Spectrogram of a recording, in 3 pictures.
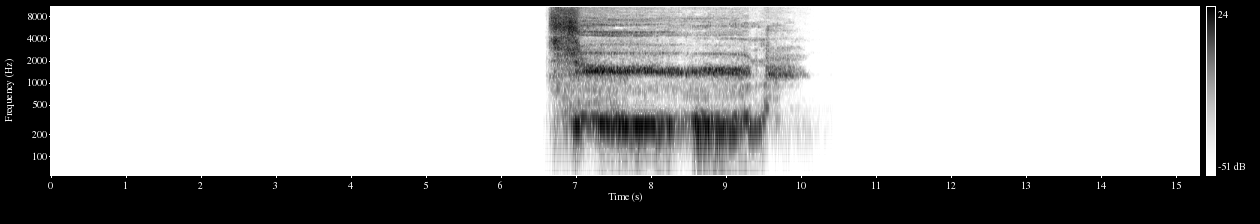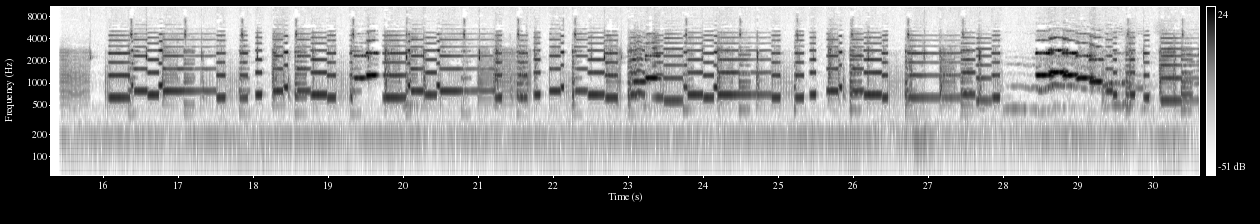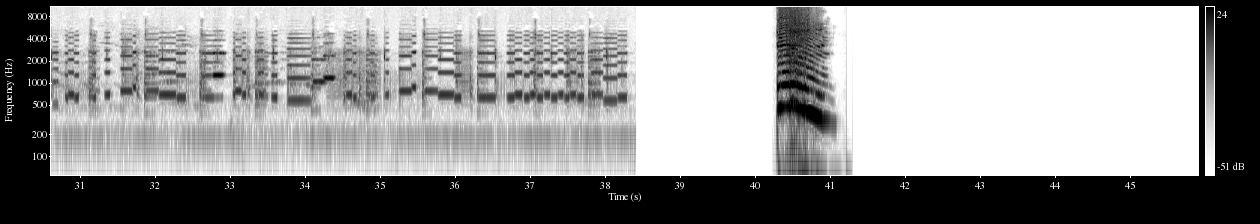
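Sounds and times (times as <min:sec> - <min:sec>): person growling: 0:06.6 - 0:10.1, 0:40.3 - 0:41.1.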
